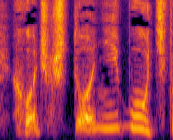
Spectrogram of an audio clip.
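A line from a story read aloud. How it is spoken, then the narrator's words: Groaning. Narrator (Russian): простонал Банкан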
